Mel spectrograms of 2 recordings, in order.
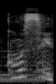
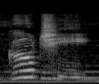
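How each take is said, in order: First: The middle consonant is not a 'ch' sound. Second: The middle consonant is a 'ch' sound. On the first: The speaker calls it wrong. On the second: The speaker calls it right. "The correct one is Gucci. Ch, ch"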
